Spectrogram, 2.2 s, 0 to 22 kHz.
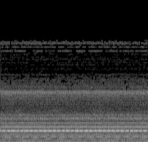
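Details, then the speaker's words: Teamgee H5 electric skateboard after hub motor replacement, powered test before reassembly: smooth steady whine at one constant pitch, no grinding, rubbing or clicks; hub motor spins cleanly and healthy, unlike the bad sound before. "okay we've got power that's good remember how bad this wheel sounded before should sound amazing now"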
